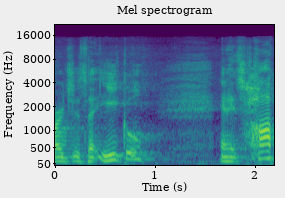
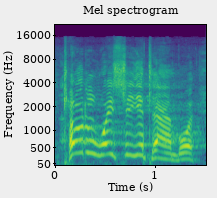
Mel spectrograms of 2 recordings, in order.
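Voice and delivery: even higher, loud brush-off; louder dismissal; 13 semitones higher, 9 dB louder than usual. Retold or imitated. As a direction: push the brush-off harder. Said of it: "That's what he said".

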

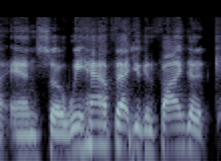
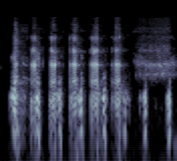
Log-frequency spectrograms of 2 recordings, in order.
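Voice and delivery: laugh; 13 semitones higher than usual. Real, not acted. Laughing at own joke.

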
